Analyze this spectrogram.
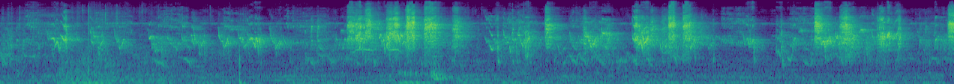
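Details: Budgies singing: quiet warbling swells into loud, dense bouts of raspy chirps and squawks, repeated in several bursts across the recording.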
